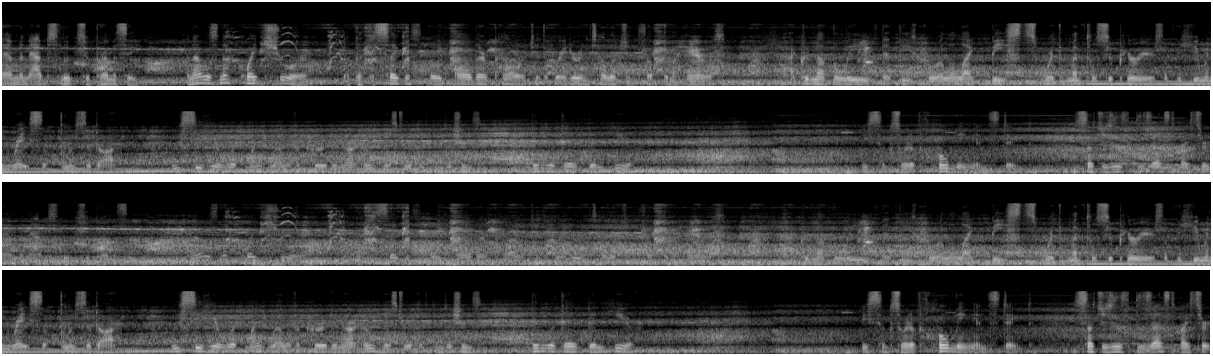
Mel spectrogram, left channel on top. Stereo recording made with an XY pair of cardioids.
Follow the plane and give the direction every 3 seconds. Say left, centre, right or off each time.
right, right, right, centre, centre, left, left, left.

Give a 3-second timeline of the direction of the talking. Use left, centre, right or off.
left, left, left, centre, right, right, right, right.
